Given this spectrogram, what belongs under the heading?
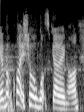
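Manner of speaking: ordinary talk, nothing marked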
